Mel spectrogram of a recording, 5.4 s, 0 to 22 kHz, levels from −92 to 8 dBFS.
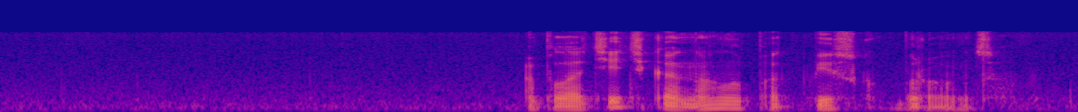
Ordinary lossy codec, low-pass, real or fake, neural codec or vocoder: none; none; real; none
